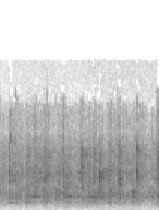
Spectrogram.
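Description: A crowd clapping, with scattered sharp claps and faint voices calling out.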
